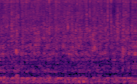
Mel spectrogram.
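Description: A steady stream of water pouring from a stone fountain spout and splashing into a pool.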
